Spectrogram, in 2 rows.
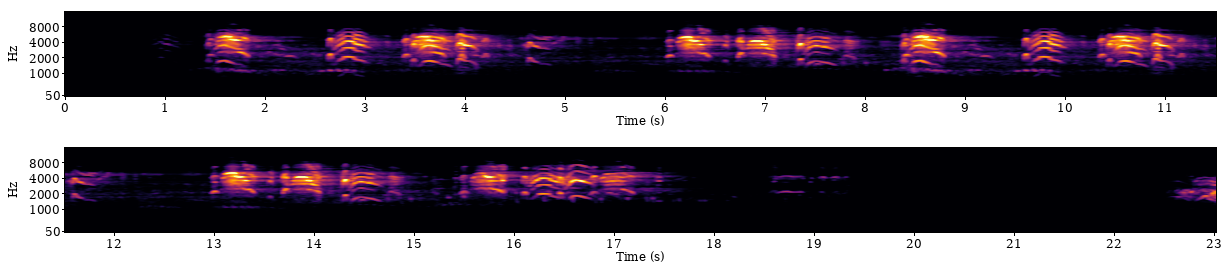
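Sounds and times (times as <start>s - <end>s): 
Fulvous whistling duck flock calling: 1.1s - 19.4s.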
